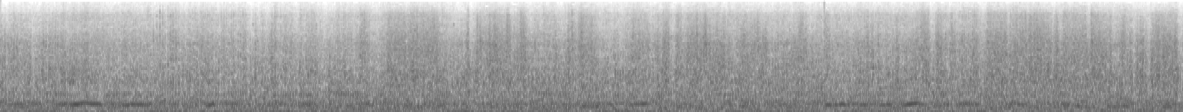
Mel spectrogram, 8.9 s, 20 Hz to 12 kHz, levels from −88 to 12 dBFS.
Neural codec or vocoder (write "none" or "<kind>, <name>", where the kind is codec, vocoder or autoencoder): none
